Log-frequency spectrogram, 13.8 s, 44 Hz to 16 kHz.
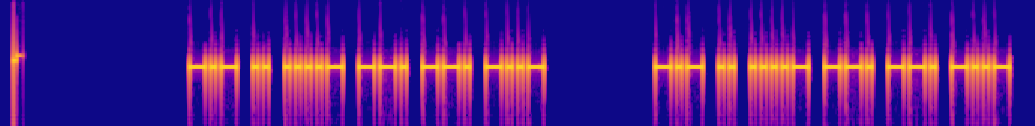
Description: Morse code, heard as a keyed tone, about 17 wpm, 700 Hz. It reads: KI4GGX KI4GGX
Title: USA Call Signs - 6 Characters - Repeated 3x - 17wpm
